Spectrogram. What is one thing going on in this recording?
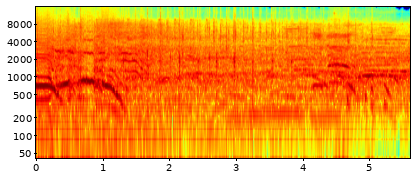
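A group of young women shout a cheer in unison.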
